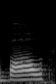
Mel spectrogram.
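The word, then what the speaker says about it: Baal: and meanwhile the prophets of bale are trying to her ball depending on where how you pronounce it they were they were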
